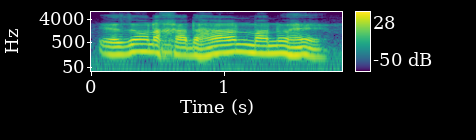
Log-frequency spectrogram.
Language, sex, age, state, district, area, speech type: Assamese, male, 60+, Assam, Golaghat, urban, spontaneous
